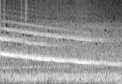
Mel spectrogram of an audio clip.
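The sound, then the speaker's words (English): A loud emergency vehicle siren goes by, its steady tone sliding gradually lower in pitch as it passes, over a low rumble of road traffic. “Okay, they're not looking for me, so that's not my ride home.”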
